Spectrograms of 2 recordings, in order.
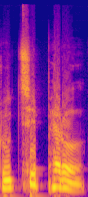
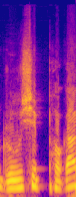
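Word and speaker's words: Lucifer: 있다 할지라도 아침과 여기에 라틴어 루치 페루 영어식 발음 루시퍼가 사용되어졌습니다 같이 될 것이요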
